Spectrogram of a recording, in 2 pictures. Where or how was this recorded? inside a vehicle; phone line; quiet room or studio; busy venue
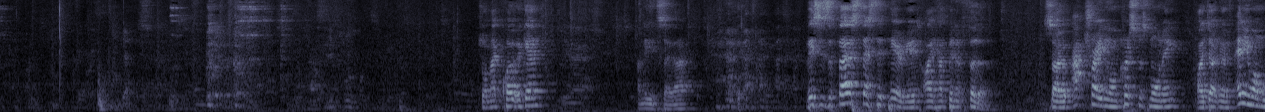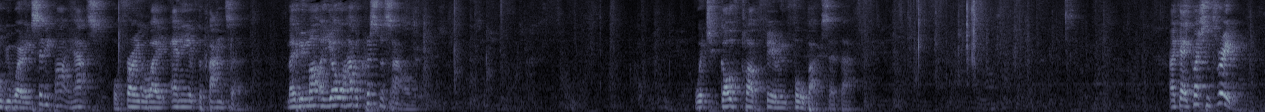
busy venue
